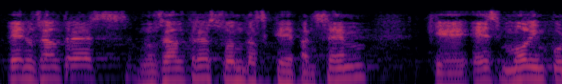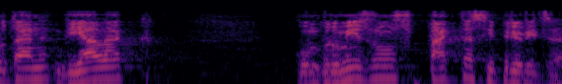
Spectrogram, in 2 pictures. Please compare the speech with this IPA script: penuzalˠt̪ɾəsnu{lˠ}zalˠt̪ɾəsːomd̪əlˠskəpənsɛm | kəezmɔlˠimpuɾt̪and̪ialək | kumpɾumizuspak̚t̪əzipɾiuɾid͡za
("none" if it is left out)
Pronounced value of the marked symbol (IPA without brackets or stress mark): none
